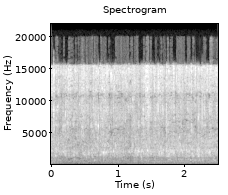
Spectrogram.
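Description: Steady water streams over a Miller table used for separating gold from black sand, a constant close rushing trickle with no pauses and no voices.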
